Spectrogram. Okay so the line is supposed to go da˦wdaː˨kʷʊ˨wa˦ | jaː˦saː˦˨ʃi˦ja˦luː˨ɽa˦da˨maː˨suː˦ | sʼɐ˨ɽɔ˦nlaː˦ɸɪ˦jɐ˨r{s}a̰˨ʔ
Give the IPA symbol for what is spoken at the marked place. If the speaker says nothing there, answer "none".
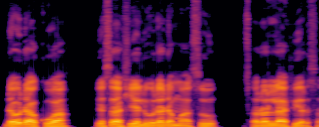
s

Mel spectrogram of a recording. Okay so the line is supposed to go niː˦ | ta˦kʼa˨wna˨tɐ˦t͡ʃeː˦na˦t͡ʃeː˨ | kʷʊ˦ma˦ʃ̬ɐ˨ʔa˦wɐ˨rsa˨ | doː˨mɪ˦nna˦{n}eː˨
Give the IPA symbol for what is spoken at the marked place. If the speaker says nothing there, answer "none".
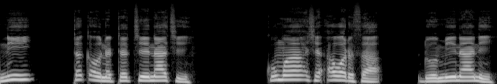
n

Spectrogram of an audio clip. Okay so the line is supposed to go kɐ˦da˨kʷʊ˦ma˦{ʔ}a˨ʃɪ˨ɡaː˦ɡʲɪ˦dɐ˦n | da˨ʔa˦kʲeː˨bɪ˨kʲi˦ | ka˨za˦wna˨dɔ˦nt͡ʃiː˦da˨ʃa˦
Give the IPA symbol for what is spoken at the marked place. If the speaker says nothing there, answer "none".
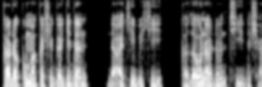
k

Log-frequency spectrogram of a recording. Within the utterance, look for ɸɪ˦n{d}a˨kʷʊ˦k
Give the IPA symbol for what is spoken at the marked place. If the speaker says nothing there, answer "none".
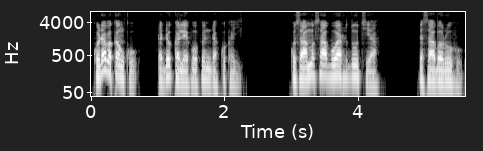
d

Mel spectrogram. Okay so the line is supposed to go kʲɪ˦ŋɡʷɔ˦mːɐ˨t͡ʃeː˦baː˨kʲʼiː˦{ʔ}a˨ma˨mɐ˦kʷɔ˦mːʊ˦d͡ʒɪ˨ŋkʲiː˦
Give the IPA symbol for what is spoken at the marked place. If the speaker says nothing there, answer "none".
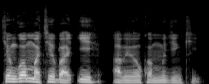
ʔ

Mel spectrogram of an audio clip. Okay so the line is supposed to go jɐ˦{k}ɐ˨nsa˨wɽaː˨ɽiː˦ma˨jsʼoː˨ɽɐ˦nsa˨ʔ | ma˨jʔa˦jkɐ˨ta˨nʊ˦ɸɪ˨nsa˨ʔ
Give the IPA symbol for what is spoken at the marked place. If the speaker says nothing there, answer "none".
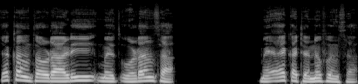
k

